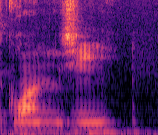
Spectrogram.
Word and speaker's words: Guangxi: It is Guangxi.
